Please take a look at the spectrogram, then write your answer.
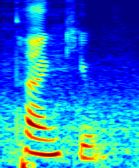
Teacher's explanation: Tip of tongue is touching the back of teeth, front teeth. · Dental sounds, the tip of tongue touches the upper teeth. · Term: डेंटल साउंड्स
